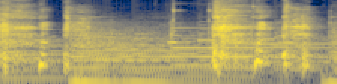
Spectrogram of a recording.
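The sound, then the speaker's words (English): Coughing from a schoolboy with a pain in his stomach: a few rough, throaty bursts at uneven spacing, with no talk. “Then he started to cough.”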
